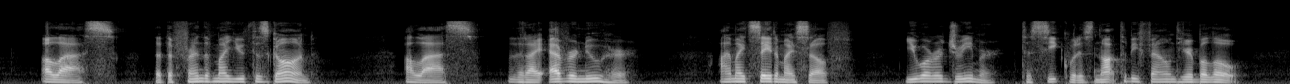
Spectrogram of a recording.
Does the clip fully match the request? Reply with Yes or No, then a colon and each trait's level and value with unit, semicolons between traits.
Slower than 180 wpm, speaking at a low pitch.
Yes: average, 160 wpm; low, 120 Hz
